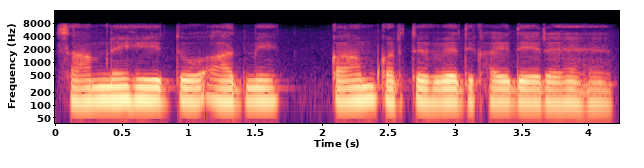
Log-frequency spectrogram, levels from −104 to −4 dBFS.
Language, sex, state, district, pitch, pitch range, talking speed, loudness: Hindi, male, Jharkhand, Ranchi, 125 Hz, 120-125 Hz, 155 wpm, -14 LUFS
